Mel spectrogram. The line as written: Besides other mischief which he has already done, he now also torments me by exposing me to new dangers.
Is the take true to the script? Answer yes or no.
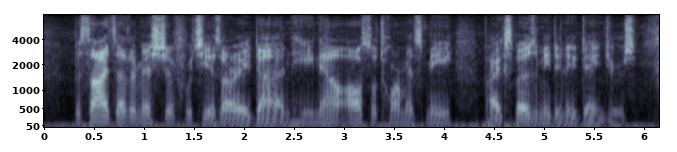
yes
